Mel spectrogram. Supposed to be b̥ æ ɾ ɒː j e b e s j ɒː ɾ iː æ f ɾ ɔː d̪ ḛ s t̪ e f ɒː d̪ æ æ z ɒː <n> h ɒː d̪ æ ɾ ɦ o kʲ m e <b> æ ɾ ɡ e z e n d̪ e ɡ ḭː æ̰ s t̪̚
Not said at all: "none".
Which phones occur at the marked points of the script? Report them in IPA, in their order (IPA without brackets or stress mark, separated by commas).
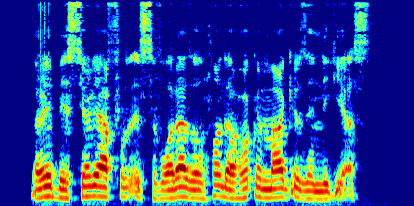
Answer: n, m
